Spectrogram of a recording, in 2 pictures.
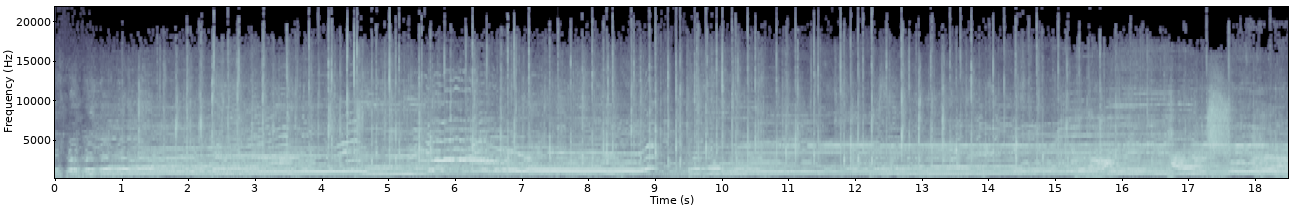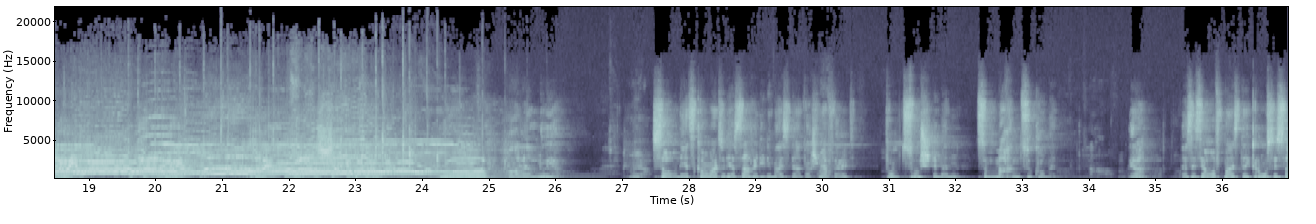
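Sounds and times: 
congregation cheering and shouting in a practice round of rejoicing: 0.0 - 26.7
speech: 28.2 - 33.6, 34.6 - 36.9.

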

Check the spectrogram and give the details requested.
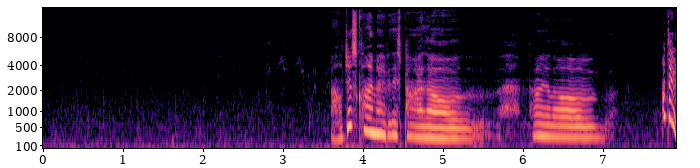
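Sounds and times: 
faint scattered ticks: 0.0 - 3.6
light rain pattering on surfaces: 0.0 - 7.9
speech: 3.6 - 7.2.

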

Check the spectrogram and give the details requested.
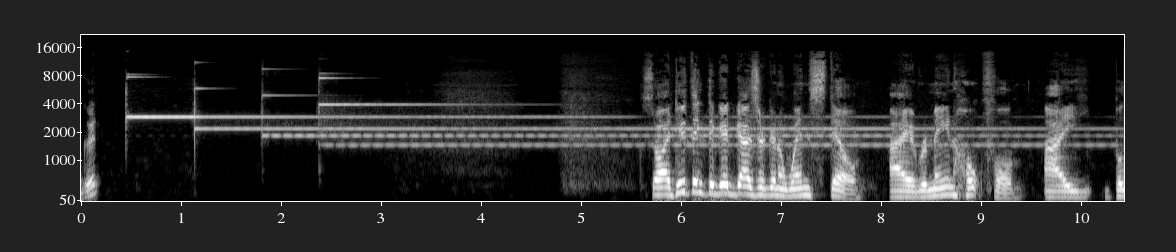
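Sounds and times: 
speech: 0.0 - 0.3, 5.6 - 10.4
bright metallic chimes ringing: 0.4 - 10.4.

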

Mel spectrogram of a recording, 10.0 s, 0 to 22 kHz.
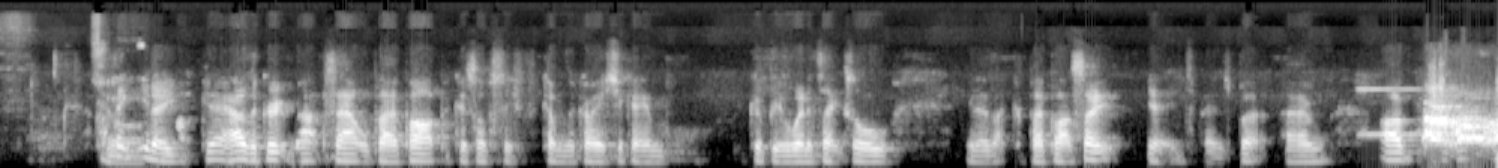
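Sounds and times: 
speech: 0.7 - 9.9
faint doorbell chime: 9.0 - 9.7
dog barking loudly: 9.5 - 9.9.

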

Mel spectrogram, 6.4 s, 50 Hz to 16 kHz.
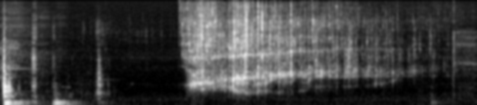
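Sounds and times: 
dull clunks and knocks: 0.0 - 1.5
cocktail being poured from a bucket: 2.4 - 6.0.

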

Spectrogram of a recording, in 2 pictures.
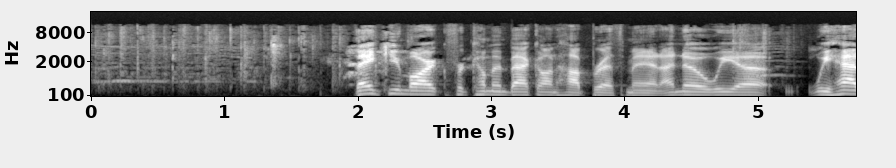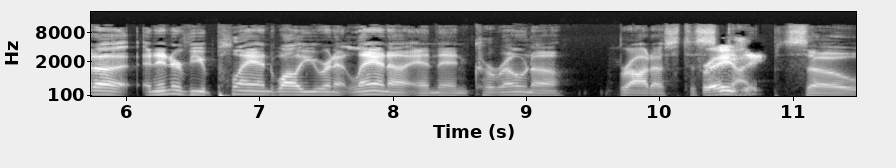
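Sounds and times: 
round of applause: 0.0 - 2.6
speech: 2.0 - 11.4.

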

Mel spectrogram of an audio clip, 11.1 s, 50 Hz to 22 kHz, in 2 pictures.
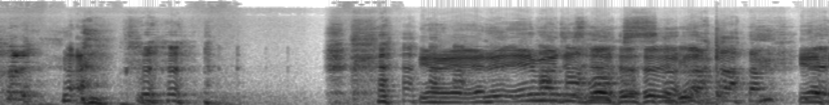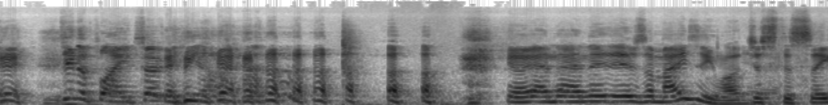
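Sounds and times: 
person imitating coughing: 0.0 - 1.6
laughter: 0.2 - 1.6, 2.2 - 8.9
speech: 0.4 - 1.4, 2.5 - 11.0.

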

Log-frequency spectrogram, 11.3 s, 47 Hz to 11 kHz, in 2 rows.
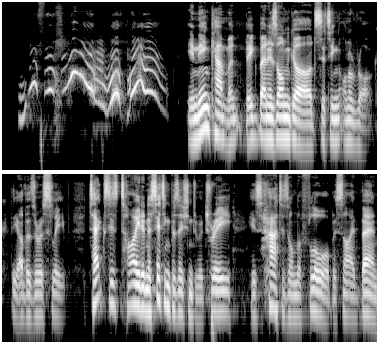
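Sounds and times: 
little dog muffled bark and whiny yelp: 0.3 - 2.5
speech: 2.8 - 11.2.

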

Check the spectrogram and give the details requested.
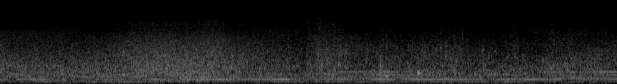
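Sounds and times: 
ocean waves washing onto the shore: 0.0 - 6.1.

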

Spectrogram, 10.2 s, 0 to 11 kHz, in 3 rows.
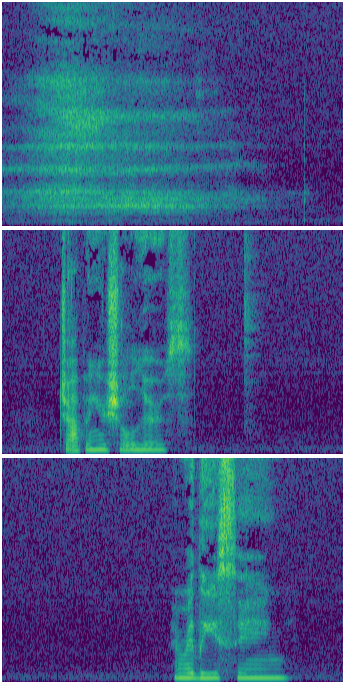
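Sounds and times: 
deep exhale after filling the lungs: 0.0 - 3.0
speech: 4.0 - 5.4, 8.6 - 9.8.

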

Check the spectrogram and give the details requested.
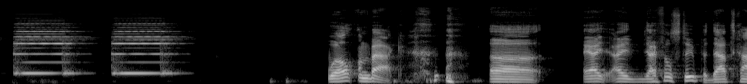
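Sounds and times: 
fire alarm buzzing: 0.0 - 2.1
speech: 3.3 - 7.4.

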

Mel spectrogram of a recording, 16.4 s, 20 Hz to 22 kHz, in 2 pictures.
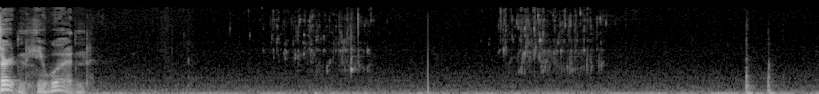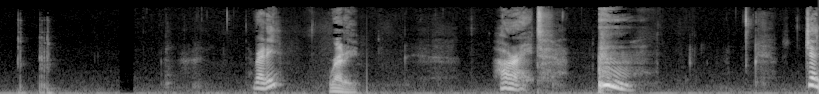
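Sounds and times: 
speech: 0.0 - 1.0, 10.8 - 11.9, 13.2 - 14.6
liquid drips: 2.3 - 3.8, 5.0 - 6.2
liquid pouring into glasses: 2.5 - 3.8, 4.9 - 6.2.

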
